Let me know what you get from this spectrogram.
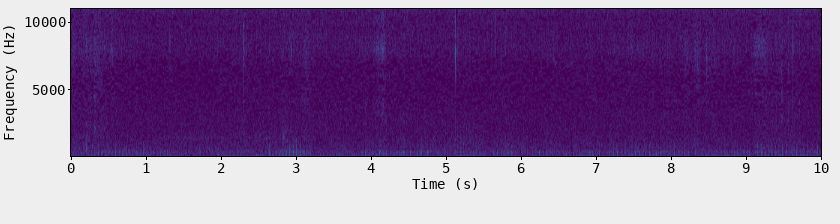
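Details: A domestic cat purrs while eating: a soft, low, steady rumbling purr throughout, quiet against faint indoor room noise with a few small clicks.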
